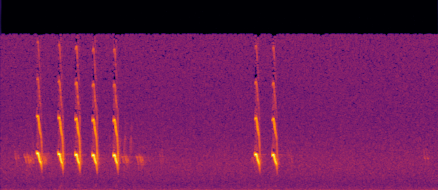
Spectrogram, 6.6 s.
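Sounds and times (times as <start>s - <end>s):
faint low hum: 0.0s - 6.5s
wild birds calling: 0.3s - 2.2s, 3.8s - 4.2s.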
